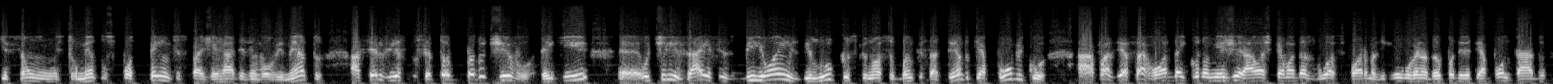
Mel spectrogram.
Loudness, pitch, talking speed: -13 LUFS, 170 Hz, 195 wpm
